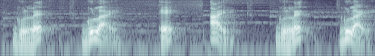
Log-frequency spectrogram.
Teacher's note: Kata gule pada silabel terakhir terdapat vokal e yang kemudian ditransformasi atau diubah menjadi diftong ai. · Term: diftongisasi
